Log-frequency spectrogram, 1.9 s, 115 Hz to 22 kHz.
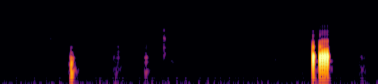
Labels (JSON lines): {"label": "biophony", "recorder": "SoundTrap 300"}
